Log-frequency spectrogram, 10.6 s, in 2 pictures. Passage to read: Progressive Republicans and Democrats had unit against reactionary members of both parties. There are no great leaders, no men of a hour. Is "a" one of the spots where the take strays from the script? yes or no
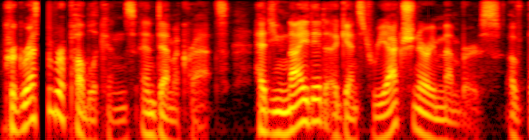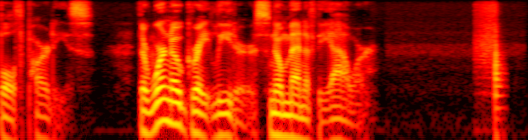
yes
